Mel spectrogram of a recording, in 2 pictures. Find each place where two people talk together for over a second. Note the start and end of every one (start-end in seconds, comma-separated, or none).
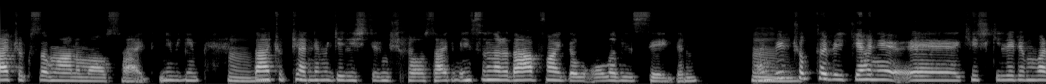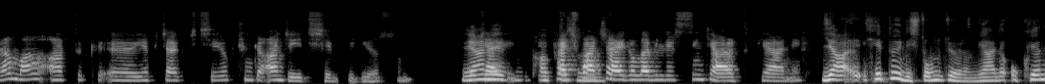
15.1-16.5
